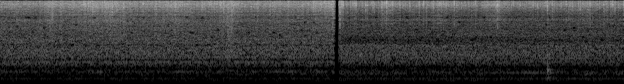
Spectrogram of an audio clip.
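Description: Ground sesame paste and semolina frying in ghee in a non-stick pan, a steady sizzle as the mixture is stirred with a wooden spatula to roast it. The sizzle breaks off for an instant about two and a half seconds in and then carries on.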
